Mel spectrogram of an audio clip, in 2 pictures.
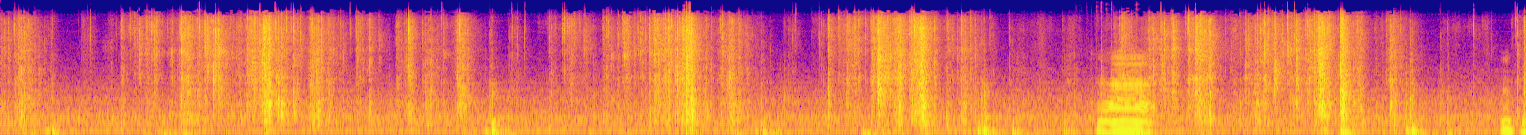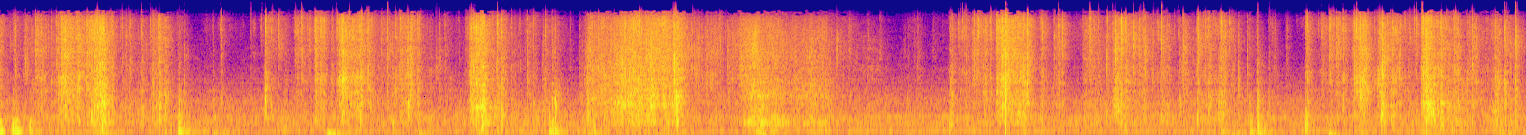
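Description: Foil trading-card pack wrappers crinkling and tearing as hands open and handle sealed packs, in a string of irregular crackly bursts.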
